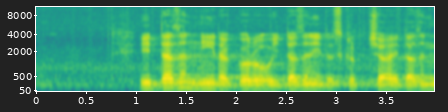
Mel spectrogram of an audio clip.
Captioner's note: none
